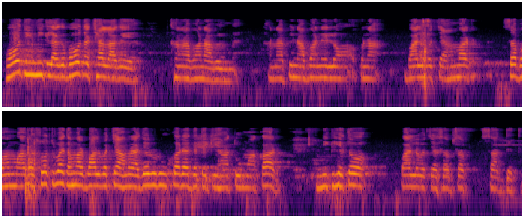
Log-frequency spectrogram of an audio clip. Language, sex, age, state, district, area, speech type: Maithili, female, 60+, Bihar, Purnia, rural, spontaneous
